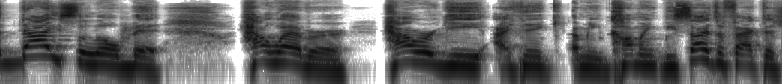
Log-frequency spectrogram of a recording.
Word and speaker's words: Jauregui: So I'm going to take Jauregui. But you're very comfortable pronouncing the name.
